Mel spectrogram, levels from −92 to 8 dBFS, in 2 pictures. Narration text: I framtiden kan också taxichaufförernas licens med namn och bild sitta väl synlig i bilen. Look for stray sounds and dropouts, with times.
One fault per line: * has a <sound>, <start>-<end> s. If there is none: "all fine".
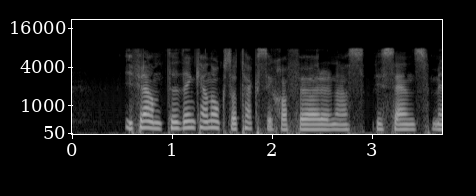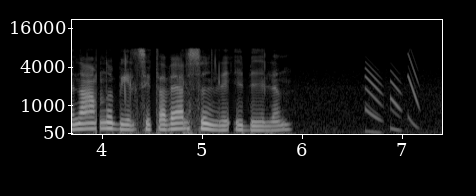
* has a dropout, 3.9-4.0 s
* has a chirp, 6.6-7.2 s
